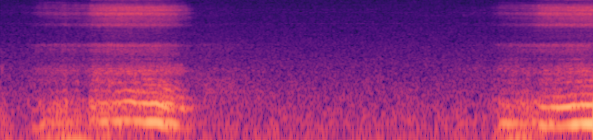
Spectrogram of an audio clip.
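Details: Nighttime snoring from a sleeping adult: loud, low, rattling snores on inhalation, about six seconds apart with quiet between; ordinary snoring.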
